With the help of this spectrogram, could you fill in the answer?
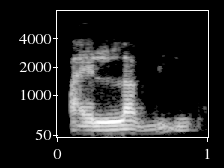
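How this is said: It is said in a gentle, warm tone.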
